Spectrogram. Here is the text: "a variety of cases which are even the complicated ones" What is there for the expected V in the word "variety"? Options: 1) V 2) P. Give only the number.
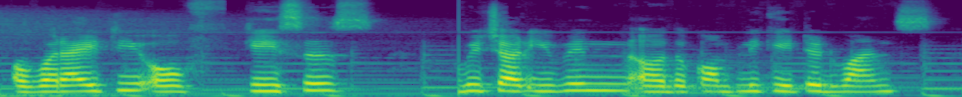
1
